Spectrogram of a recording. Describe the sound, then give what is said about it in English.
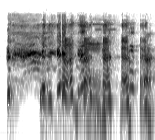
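A person lets out a quick run of rough, voiced coughs, loud, in four or five irregular bursts, sounding like a playful imitation of coughing rather than a real fit. “You get cough.”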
